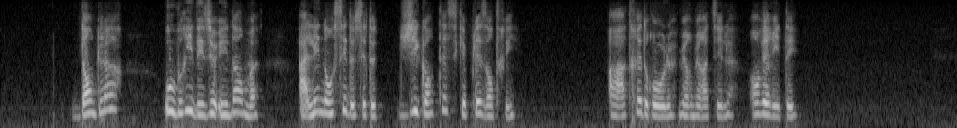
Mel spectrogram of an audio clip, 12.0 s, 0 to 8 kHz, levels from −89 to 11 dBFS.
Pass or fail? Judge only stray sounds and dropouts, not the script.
pass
